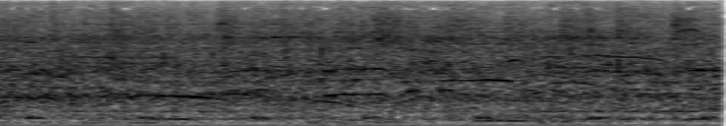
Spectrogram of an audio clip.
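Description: A cricket stadium crowd cheers a boundary struck through the covers against Pakistan, a loud, continuous roar of many voices with shouts, whoops and babble rising and falling throughout.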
